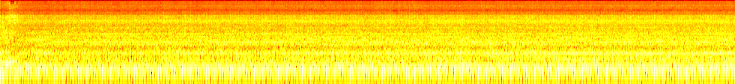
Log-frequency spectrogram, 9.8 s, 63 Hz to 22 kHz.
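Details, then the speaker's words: Rebuilt Kawasaki FR730V twin on a Cub Cadet mower after ignition coil replacement, 26.5 hours since rebuild: steady, even drone wide open near 3,200 rpm (1,200 at idle), no surging or missing; smooth, snappy throttle response, previously shaking with no power. "It runs so slow smooth. Before the seat was shaking. I had no RPM. No throttle response. It's snappy now."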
